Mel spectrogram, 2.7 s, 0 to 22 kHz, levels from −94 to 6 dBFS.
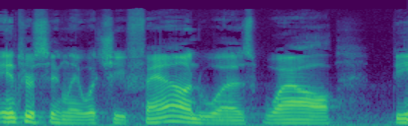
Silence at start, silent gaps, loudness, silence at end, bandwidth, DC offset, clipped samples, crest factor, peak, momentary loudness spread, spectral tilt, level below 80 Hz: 0 s; none; -20 LUFS; 0 s; 16.5 kHz; under 0.1%; under 0.1%; 18 dB; -2 dBFS; 7 LU; -5 dB/octave; -46 dBFS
